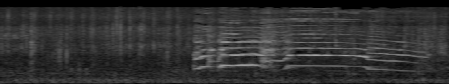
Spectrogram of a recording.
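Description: Rooster crowing once, a cock-a-doodle-doo starting about two seconds in. The crow rises in steps, holds its pitch, then slides down and fades at the end.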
